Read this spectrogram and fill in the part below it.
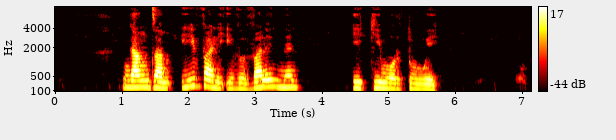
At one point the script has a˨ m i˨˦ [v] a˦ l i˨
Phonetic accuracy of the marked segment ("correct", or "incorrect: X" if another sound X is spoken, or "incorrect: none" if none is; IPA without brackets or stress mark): correct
